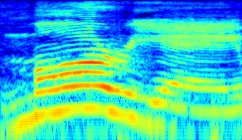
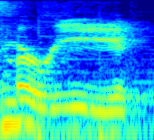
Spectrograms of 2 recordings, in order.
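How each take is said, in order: First: The name is said with an exaggerated Japanese pronunciation. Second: The name is said with a plain English pronunciation. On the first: This is how the voice lines say the name. "overly Japanese pronunciation" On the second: This is how the name was read on screen. "I read it as Marie"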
